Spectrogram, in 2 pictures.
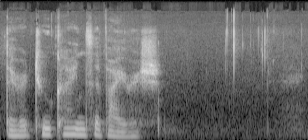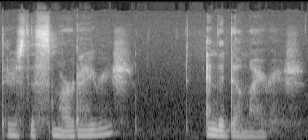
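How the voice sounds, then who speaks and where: Blunt stern granny, whispered by a woman, low and slow, no nonsense. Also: slightly rough, full character voice. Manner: whispered, matter-of-fact. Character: blunt stern old grandmother.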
